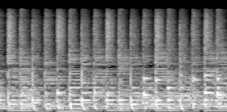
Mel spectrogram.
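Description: Melodic techno DJ mix playing: a steady driving beat with fast, even hi-hat ticks, a repeating bass line and a synth melody.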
